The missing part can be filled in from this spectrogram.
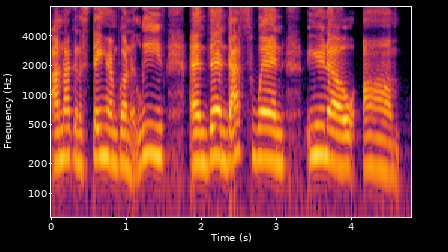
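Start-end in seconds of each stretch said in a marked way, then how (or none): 0.0-1.5 put-on crying, tearful voice. Retelling a reality show scene where a cast member cries: imitating Karen crying. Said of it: "she's crying, like".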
